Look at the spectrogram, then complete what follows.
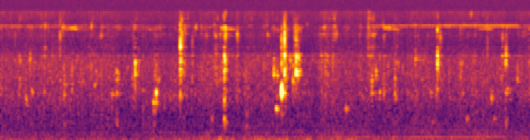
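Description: Near silence with faint, scattered clicks and crunches of a wild boar piglet chewing green leaves, the loudest click about four seconds in.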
